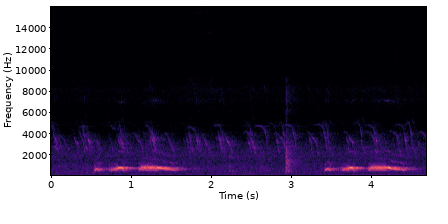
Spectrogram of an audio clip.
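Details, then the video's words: Cooing of a spotted dove, played to lure birds for trapping: two low, throaty phrases of a quick note and a drawn-out purring coo, separated by a sharp click, with small birds chirping faintly. "Suara Burung Tekukur-Suara Tekukur Buat Pancingan Mikat"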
